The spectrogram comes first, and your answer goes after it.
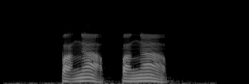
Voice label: "ปะงาบ ๆ", ภาษาโคราช

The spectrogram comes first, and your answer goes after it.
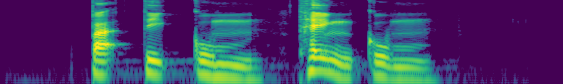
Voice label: "ปะติกุ่มเท่งกุ่ม", ภาษาโคราช; อาการที่นกติดแร้วกระโดดไปกระโดดมา

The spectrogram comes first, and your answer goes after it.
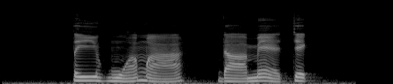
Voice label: "ตีหัวหมาด่าแม่เจ๊ก", ภาษาโคราช; ตีหัวหมาด่าแม่เจ๊ก / 1. (สำนวน) ทำเก่ง หรือ รังแกคนที่ไม่มีทางสู้

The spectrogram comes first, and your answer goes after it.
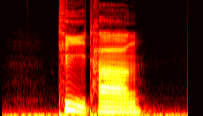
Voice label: "ที่ทาง", ภาษาโคราช; หน้าที่ กิจที่ควรทำ

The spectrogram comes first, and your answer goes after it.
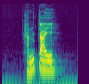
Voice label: "หันควก", ภาษาโคราช; เหลียวขวับ หันขวับ

